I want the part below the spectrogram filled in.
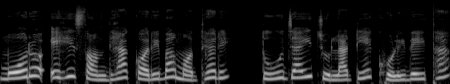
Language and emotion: Odia, neutral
